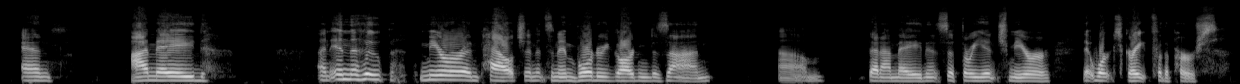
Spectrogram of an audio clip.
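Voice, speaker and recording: A woman speaks fairly slowly at a fairly low pitch with fairly even intonation and long, frequent pauses, the sound dry and close with no echo on a very clean recording with a silent background. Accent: Southern. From US South, Georgia. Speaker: sewing student. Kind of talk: casual show-and-tell on a live stream. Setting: sewing studio, live show. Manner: hesitant, many fillers.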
